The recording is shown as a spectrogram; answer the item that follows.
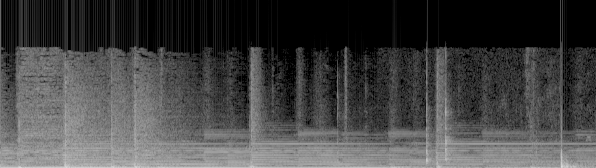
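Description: Background music with strummed guitar over a steady bass, thinning out and quieter in the second half, with a few clicks near the end.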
